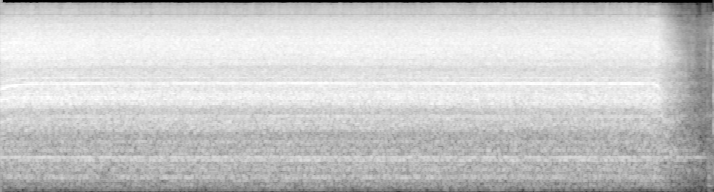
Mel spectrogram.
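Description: A hair dryer blows loud and close in a steady, unbroken whoosh over a watercolour estuary painting, then switches off and winds down at the very end.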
